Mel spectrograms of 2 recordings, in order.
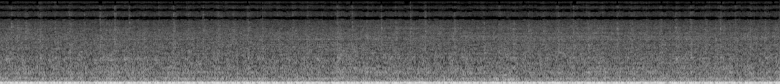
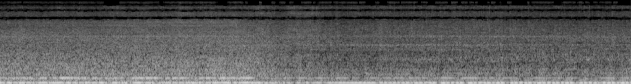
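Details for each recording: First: Normal idle from either the 1977 Ramcharger 440 or the 1968 D-100 318 being revived: a deep, even V8 burble with no tapping or misses. It runs at about 800 rpm with timing about 3° ATDC, warming toward 185°F operating temperature, before a compression test. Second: 1977 Dodge Ramcharger 440 V8 first started cold: a deep idle with an uneven, stumbling beat. The 100 amp alternator is charging and oil pressure is good. The owner thinks it needs warming up.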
